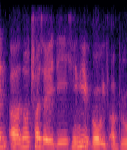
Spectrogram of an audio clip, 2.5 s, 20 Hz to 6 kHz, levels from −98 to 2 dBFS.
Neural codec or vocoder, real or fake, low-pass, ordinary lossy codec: none; real; 5.4 kHz; Opus, 16 kbps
